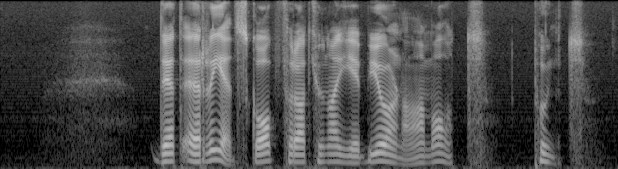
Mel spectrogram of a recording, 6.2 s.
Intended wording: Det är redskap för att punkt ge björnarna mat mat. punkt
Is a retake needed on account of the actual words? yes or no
yes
